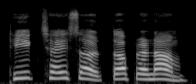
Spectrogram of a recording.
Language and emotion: Maithili, neutral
